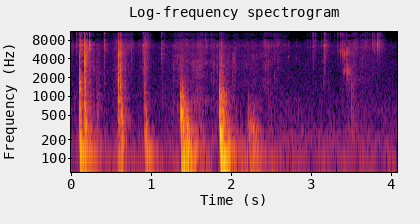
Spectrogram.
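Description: Tarot cards being shuffled and flicked out of the deck: about six sharp card snaps and slaps in the first two and a half seconds, then fainter rustling clicks.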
